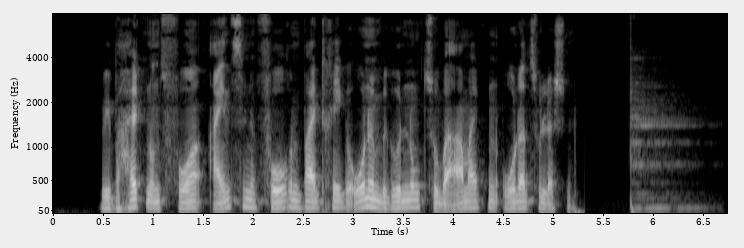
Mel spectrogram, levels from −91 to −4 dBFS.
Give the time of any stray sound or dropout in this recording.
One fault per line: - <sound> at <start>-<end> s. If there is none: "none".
- thud at 5.8-6.7 s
